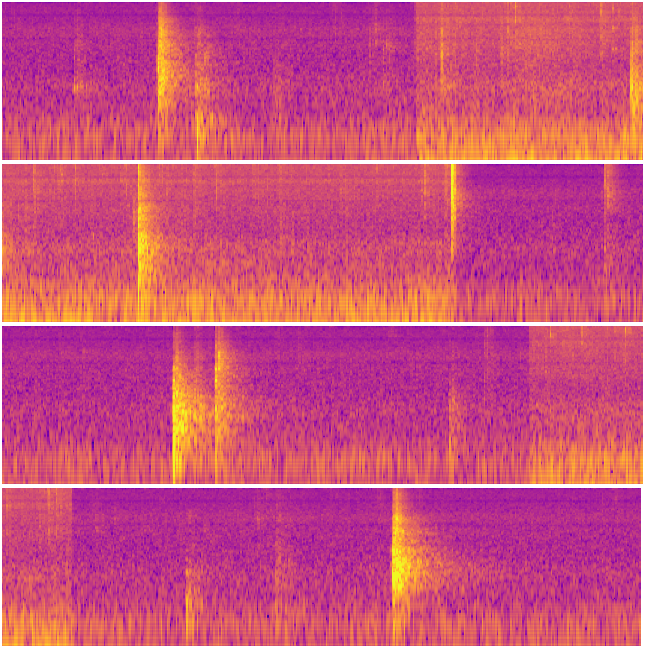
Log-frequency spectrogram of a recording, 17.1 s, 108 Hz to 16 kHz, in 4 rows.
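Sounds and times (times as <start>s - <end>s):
wood fire crackling: 2.8s - 7.3s, 12.1s - 13.3s.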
